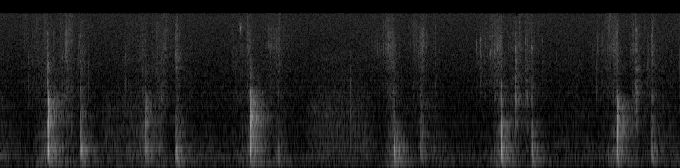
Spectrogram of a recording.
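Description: A knife dices ingredients into small cubes for a pizza-style pie filling, giving quiet, crisp chopping taps in uneven pairs and small clusters, close and alone with no talking.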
